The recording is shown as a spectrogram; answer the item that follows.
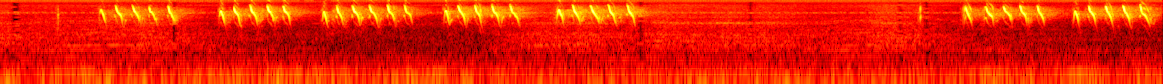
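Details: Trained captive Bar-winged Prinia with a lovebird filling gives clustered bursts of four to six rapid high chips, the bursts spaced about half a second apart, with a pause before a final pair of bursts.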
